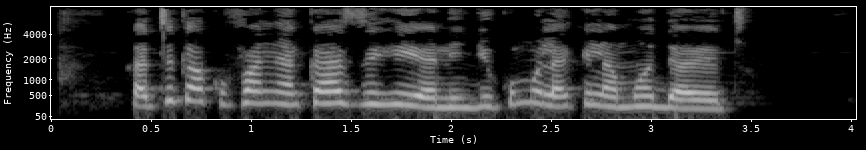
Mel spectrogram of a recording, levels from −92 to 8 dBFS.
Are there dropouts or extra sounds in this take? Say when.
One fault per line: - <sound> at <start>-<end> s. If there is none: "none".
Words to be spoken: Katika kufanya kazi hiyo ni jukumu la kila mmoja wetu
none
